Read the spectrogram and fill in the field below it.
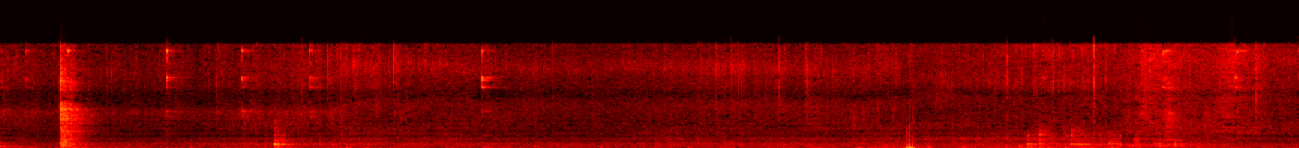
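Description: Masala being stir-fried in oil for a Tirunelveli-style fish curry, soft sizzling under occasional spoon knocks and scrapes against the pan, quiet and close, with a few sharper taps scattered throughout.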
